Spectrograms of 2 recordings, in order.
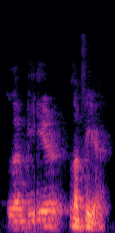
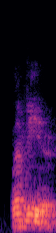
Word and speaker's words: Lawvere: How do you pronounce his name again? Oh, Lawvere. Lawvere, yeah.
